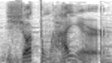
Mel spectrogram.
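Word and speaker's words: Jötunheim: Então, a pronúncia de Jotunheimer é Jotunheim mesmo, e não Heim.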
